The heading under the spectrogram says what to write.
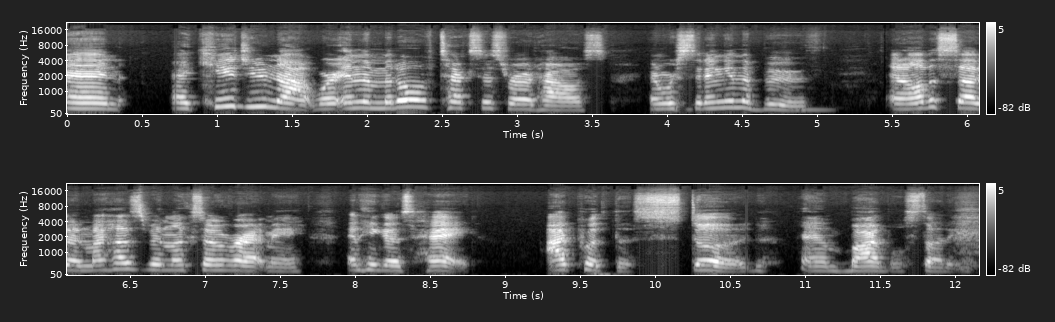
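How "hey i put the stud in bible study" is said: deep, slow, drawn-out voice. Retelling a pickup line the husband said at dinner: imitating husband's deep voice. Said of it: "his deep voice".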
